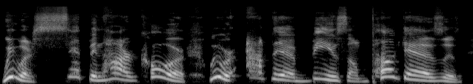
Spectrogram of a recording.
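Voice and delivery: slow, drawn-out confession; mock realisation. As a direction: stretch each word in comic dismay. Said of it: "we was like".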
